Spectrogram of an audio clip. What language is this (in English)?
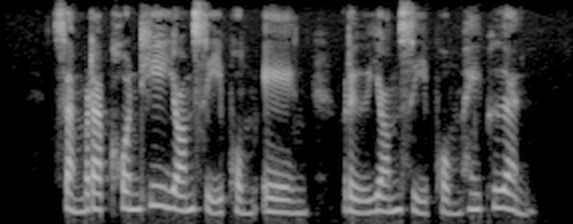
Thai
